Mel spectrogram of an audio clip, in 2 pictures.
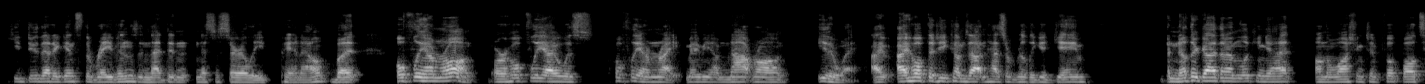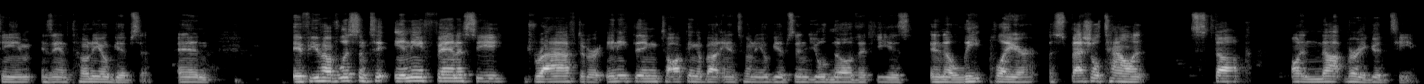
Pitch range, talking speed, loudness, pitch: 115-135 Hz, 185 wpm, -25 LUFS, 120 Hz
